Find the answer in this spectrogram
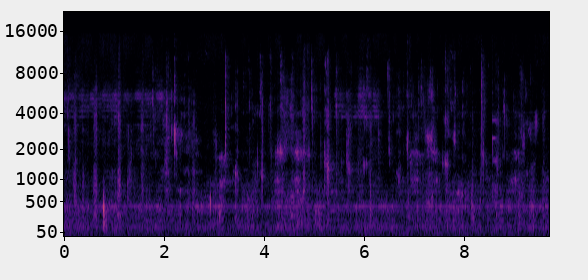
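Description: Close-miked chewing of crunchy stir-fried chicken gizzards and greens: wet mouth sounds with a dense run of short sharp crunches and clicks.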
